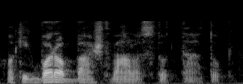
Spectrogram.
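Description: A man voicing a gentle, soft-spoken master. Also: extremely low pitch, expressive, a little hiss or hum, full character voice. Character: gentle, calm male teacher figure, a mild master. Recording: dull lo-fi recording.

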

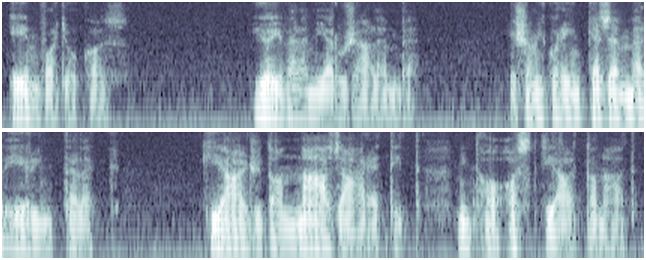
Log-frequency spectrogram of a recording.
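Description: A man voicing a gentle, soft-spoken master. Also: rumbling low, animated, a little hiss or hum. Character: gentle, calm male teacher figure, a mild master. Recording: dull lo-fi recording.

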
